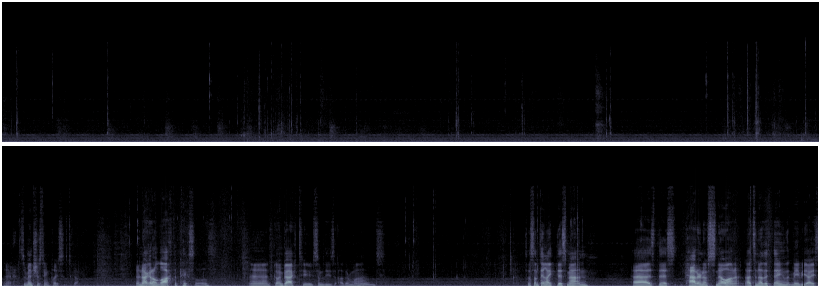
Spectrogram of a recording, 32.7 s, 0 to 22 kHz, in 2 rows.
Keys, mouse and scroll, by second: 0.0 scroll, 4.1 click, 5.2 alt+BackSpace, 5.6 ctrl+d, 6.0 scroll, 6.1-8.2 scroll down 20, 8.4-8.8 scroll down 1, 8.8 scroll, 14.1 click, 14.9 alt+BackSpace, 15.3 ctrl+d, 15.7-17.0 scroll, 19.1 click, 19.9 ctrl+Tab, 22.7 ctrl+w, 24.6 click, 25.4 ctrl+Tab, 26.1 scroll, 26.2 scroll down 3, 26.4-27.1 scroll, 27.1 v, 27.7 ctrl+click, 29.1 click, 31.1 ctrl+t, 31.9 Escape.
